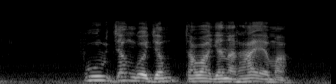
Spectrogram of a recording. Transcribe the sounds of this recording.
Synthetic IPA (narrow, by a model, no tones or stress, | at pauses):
puːɾd͡ʒaŋɡɔd͡ʒamtawad͡ʒanaɾaɛma̰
